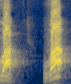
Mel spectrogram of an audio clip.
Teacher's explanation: केवल वा केवल है जो दंतोष्ठ से बोला जाता है।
